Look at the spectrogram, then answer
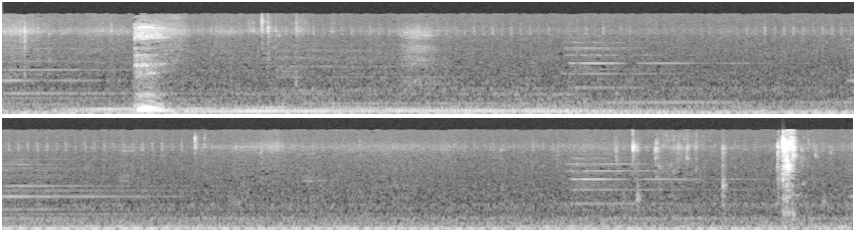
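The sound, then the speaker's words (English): Church bells toll, one deep strike ringing out and fading slowly, then another strike several seconds later, over a steady low background hum. “It's church o'clock.”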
